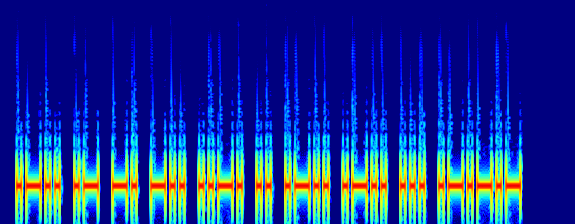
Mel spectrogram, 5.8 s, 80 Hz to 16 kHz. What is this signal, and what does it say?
Morse code, heard as a keyed tone, about 25 wpm, 700 Hz. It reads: LANDFILLS.
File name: practice / 25wpm / Difficult Sentences with Hints - 25wpm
